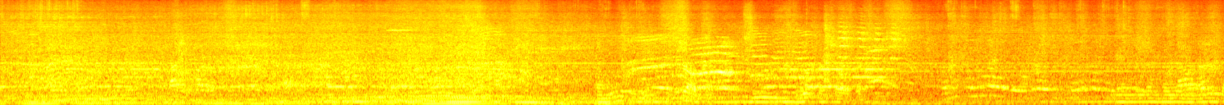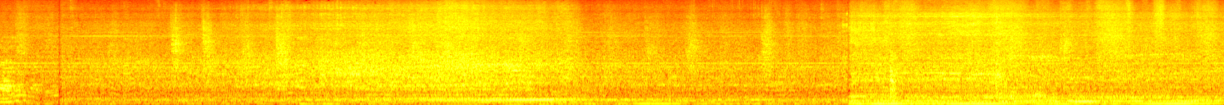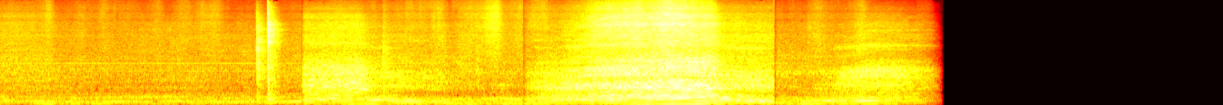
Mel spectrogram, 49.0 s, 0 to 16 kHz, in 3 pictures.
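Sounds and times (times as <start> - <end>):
vehicle engine revving: 0.0 - 8.2, 20.4 - 25.6, 27.5 - 35.9, 36.6 - 45.2.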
